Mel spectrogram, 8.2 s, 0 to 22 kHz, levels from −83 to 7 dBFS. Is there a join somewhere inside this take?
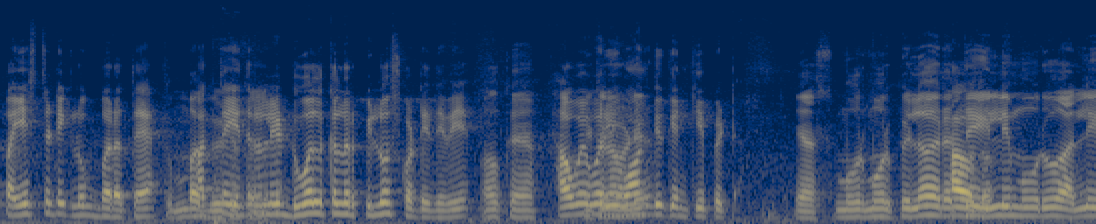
no; 0 cuts

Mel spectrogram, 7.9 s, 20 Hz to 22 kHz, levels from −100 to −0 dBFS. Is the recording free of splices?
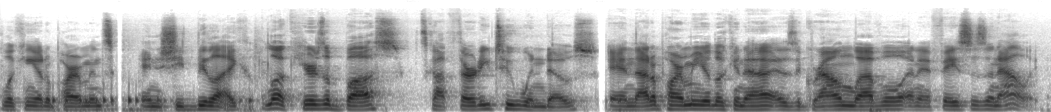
no; 2 cuts; at 0.9 s, 2.0 s

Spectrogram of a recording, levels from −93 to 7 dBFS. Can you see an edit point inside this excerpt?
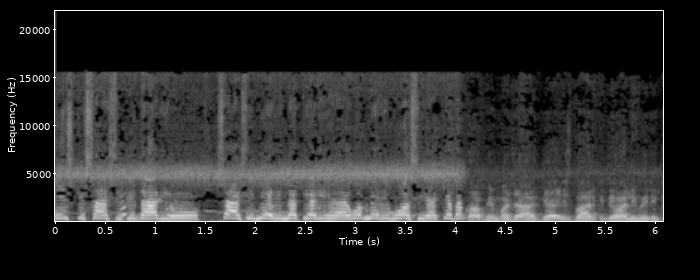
yes; 1 cut; at 4.1 s

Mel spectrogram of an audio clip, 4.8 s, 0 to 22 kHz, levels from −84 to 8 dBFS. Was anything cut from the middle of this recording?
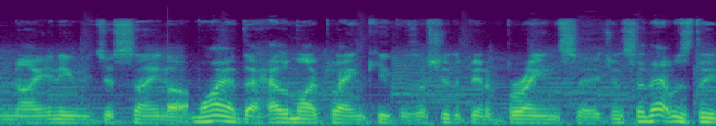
yes; 1 cut; at 1.1 s

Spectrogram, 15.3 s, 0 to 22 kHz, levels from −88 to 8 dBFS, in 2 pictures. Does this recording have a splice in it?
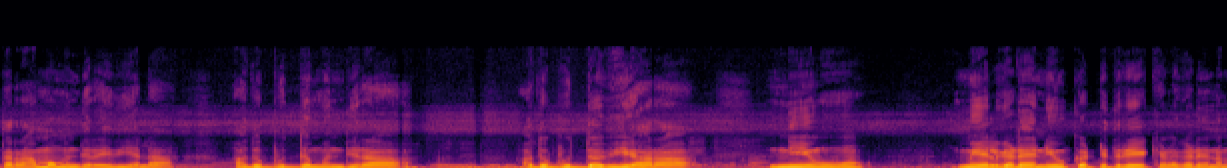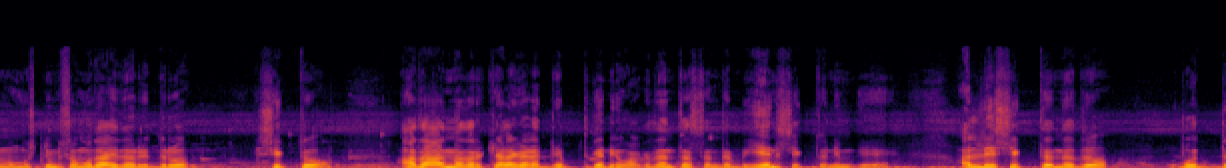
no; 0 cuts

